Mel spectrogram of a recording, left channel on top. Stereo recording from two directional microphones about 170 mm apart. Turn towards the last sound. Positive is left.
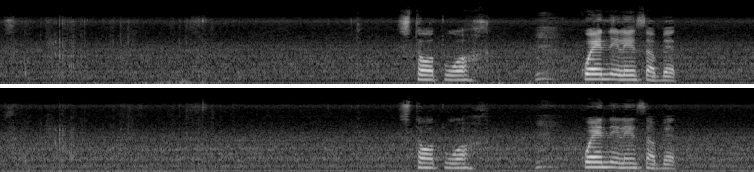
turn(degrees=55)  # may be behind; listen again after turning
